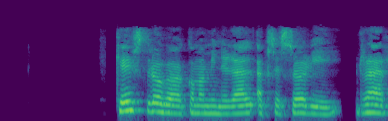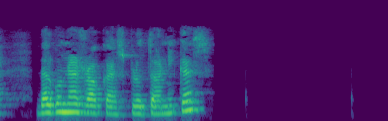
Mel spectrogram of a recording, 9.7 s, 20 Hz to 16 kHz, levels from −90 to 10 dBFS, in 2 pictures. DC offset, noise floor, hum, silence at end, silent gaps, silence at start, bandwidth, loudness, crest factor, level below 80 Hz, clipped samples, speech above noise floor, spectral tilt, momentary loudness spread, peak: under 0.1%; under -90 dBFS; none; 2.25 s; 4.28-4.43 s, 5.25-5.30 s; 1.45 s; 7.8 kHz; -18 LUFS; 18 dB; -64 dBFS; under 0.1%; over 73 dB; -4.5 dB/octave; 9 LU; -2 dBFS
